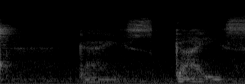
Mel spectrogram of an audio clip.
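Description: A sharp click right at the start, then a woman speaking softly and breathily, with strong hissing 's' sounds, her voice growing fuller near the end.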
